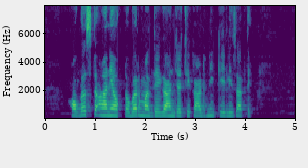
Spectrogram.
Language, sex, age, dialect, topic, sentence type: Marathi, female, 18-24, Northern Konkan, agriculture, statement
